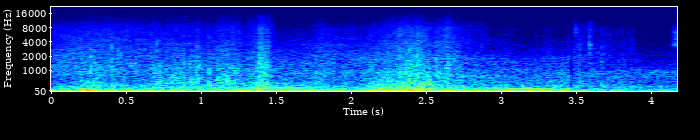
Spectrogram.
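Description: Wind buffeting the microphone outdoors: a steady rumbling noise without speech that eases off near the end.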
